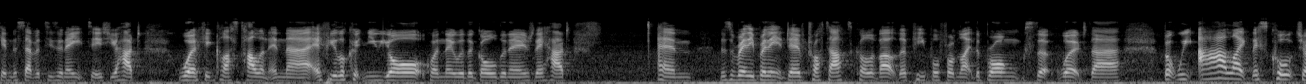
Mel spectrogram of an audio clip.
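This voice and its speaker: Bright Yorkshire woman talking frankly. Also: medium pitch, slight background noise, low-quality recording. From Yorkshire, England. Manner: earnest, chatty, with many restarts. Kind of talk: casual discussion.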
